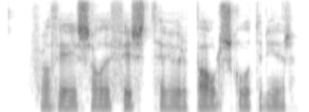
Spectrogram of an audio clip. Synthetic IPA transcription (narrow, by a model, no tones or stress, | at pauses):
fɾawθiaðjɛsaːwðɪfɪɾ̥st̪hɛvjɛvɛːɾɪpaːwlskɔːt̪ɪniðɛ̰ɾ̥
